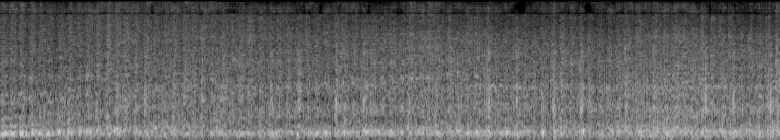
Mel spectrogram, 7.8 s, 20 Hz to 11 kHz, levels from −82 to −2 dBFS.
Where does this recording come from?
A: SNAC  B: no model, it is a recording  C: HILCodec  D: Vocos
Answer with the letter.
D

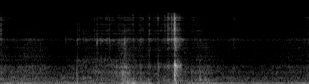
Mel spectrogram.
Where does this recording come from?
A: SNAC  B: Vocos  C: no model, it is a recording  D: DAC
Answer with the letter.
A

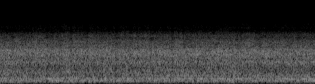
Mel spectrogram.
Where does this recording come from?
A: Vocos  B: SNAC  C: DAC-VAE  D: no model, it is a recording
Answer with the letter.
D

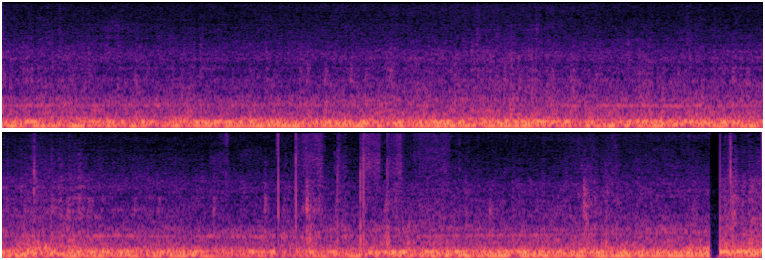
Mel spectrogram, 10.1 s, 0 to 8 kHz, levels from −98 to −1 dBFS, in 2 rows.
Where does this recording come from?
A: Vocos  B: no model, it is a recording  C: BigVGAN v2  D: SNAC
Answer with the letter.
B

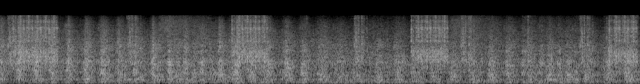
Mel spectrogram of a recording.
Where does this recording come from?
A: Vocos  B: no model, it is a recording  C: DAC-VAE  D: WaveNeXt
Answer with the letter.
A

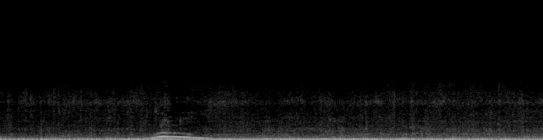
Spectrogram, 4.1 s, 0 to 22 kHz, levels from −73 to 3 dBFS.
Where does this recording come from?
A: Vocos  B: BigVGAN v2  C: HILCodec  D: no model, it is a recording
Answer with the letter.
C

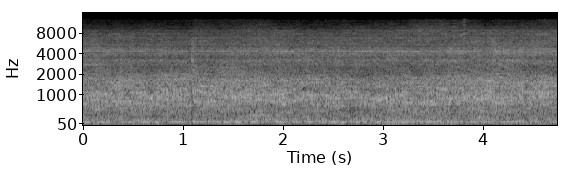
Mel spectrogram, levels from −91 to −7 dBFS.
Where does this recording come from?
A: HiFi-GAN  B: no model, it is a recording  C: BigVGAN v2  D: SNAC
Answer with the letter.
D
